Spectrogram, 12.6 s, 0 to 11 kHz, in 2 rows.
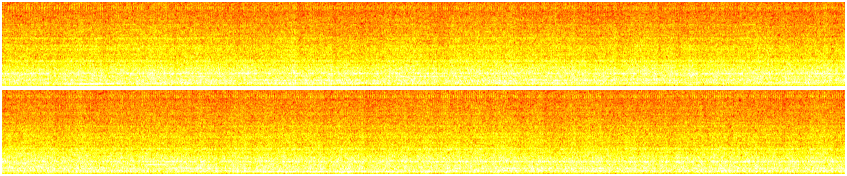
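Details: BMW E46 with M52TUB25 engine at idle, intake VANOS disconnected: smooth even hum, no grinding or scraping, no RPM drop. Owner suspects the VANOS causes a grinding noise, worse at startup, heard when connected. Normal idle.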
